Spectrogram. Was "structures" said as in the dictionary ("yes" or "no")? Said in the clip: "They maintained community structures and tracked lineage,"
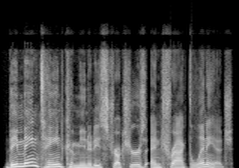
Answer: yes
